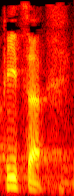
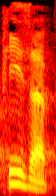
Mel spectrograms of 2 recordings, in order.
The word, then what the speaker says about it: Pisa: It's not the Leaning Tower of Pizza. It is the Leaning Tower of Pisa. P-I-S-A is how it's pronounced.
